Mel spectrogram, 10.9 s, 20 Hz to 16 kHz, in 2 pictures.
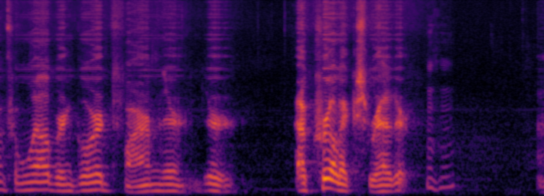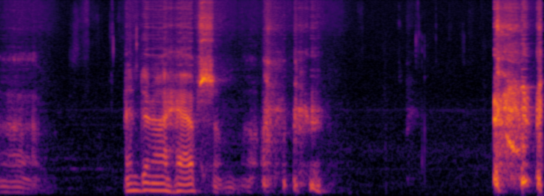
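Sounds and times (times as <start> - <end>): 
speech: 0.0 - 2.4, 3.0 - 4.6, 5.4 - 6.0, 6.7 - 8.8
person coughing from a tickle in the throat: 8.1 - 8.8, 10.4 - 10.8
throat clearing: 8.1 - 8.8, 10.4 - 10.8.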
